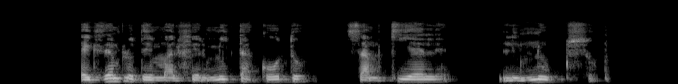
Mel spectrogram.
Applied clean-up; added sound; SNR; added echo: none; none; none; none.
